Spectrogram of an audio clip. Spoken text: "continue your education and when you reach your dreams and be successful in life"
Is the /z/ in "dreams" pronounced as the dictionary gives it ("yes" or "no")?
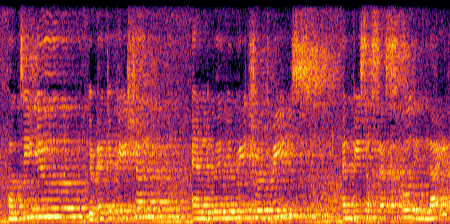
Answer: no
